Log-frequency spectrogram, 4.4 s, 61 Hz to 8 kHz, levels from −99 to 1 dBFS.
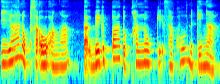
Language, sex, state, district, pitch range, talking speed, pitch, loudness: Garo, female, Meghalaya, West Garo Hills, 175-220 Hz, 110 wpm, 200 Hz, -20 LUFS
